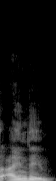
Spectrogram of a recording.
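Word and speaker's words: Allende: तो these are some extract from the last speech of Salvador आइंदे, pronounce name है इनका।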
